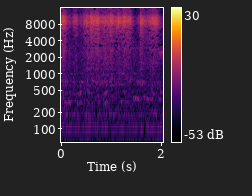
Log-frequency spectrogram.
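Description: Thin plastic bag rustling and crinkling as it is handled, with pieces of raw meat being emptied from it into a plastic bowl.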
